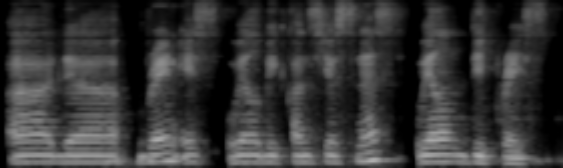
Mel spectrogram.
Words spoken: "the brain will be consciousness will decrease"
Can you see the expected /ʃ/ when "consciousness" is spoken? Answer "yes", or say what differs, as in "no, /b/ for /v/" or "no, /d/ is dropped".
no, /s/ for /ʃ/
